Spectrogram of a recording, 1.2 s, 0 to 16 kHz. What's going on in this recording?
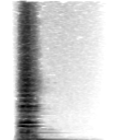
Bottle end blow whistle 2
Short blow into emty wine bottle
field, fx, human, recording, sound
